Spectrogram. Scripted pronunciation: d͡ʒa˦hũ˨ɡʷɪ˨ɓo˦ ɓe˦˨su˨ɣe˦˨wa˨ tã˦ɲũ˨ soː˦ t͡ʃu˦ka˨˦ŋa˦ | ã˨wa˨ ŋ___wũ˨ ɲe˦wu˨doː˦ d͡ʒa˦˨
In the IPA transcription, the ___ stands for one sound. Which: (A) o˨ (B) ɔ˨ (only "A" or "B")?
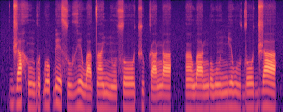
A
